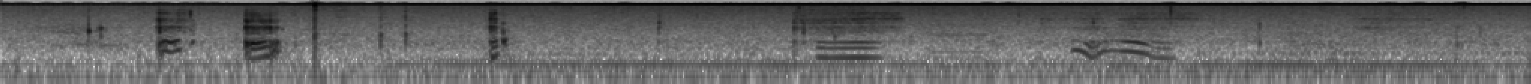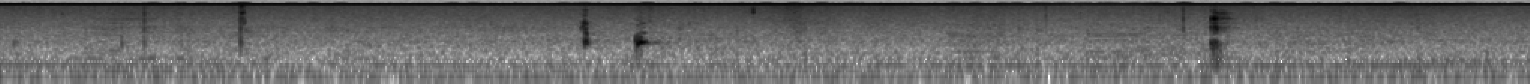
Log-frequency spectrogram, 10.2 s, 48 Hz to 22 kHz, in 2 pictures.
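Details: 9-day-old baby's happy hiccups: several brief, sharp little catches spaced through quiet room noise, with a faint infant whimper; newborn hiccups.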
